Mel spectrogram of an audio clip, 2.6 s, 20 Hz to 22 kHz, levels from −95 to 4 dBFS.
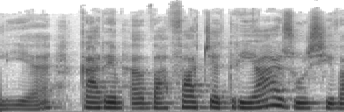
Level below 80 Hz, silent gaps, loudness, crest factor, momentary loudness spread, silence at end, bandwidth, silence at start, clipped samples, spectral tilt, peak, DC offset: -64 dBFS; none; -17 LUFS; 14 dB; 8 LU; 0 s; 18.5 kHz; 0 s; under 0.1%; -5.5 dB/octave; -2 dBFS; 0.3%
